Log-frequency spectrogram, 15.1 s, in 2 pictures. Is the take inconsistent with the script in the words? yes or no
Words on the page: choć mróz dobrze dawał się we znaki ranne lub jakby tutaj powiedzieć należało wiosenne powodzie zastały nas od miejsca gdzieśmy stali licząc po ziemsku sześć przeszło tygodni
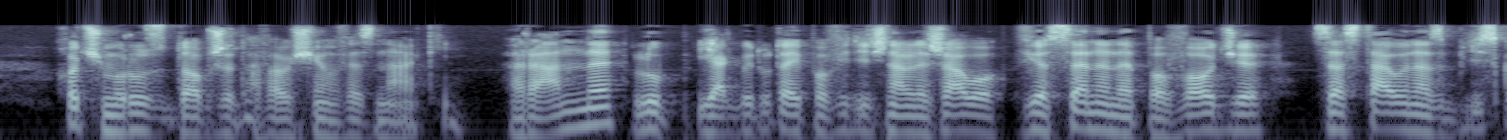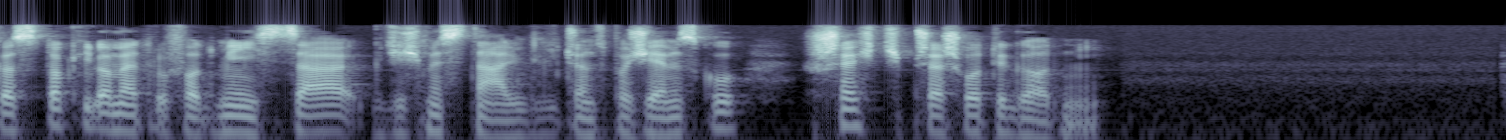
yes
